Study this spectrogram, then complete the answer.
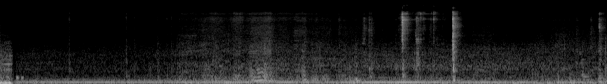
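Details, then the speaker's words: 1971 Peterbilt 352, after replacing the rusted air tank: low, steady diesel idle with a few light clicks while building air (about 15 psi), oil light out; sounds good, no major air leaks heard. "So I don't hear any air leaks. Man, listen to that thing. Sounds good. I don't hear any major air leaks out here."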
